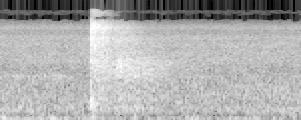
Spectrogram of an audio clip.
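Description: A single sharp swish about two thirds of a second in: an arrow loosed from a bow, the string snapping forward as it releases.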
